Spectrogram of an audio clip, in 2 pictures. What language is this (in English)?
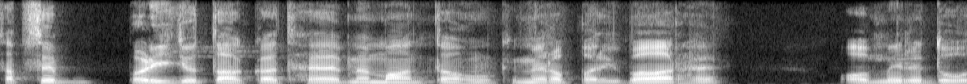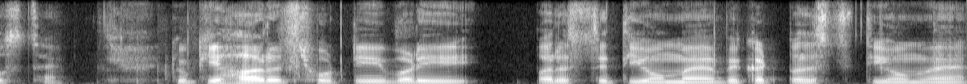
Hindi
